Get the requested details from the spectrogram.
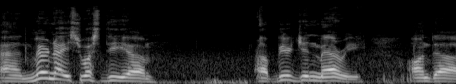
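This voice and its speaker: Over light background noise, a man speaks with ordinary pitch variation, the sound dry with no echo. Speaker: martial arts instructor. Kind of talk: casual vlog chat. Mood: fond reminiscing, smiling. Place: open country. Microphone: phone near.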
